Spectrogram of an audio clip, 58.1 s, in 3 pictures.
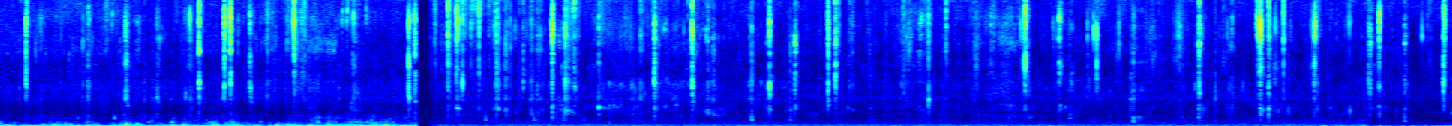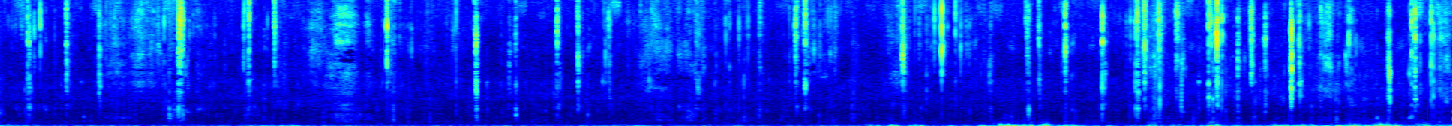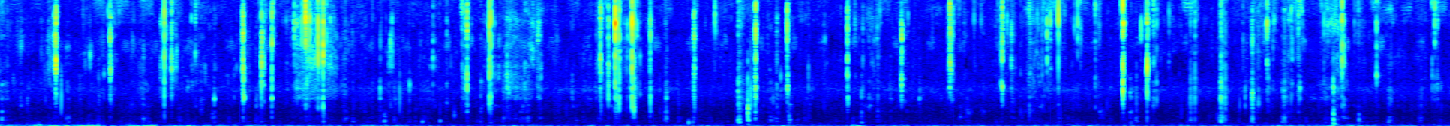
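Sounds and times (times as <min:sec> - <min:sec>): chewing and crunching: 0:00.0 - 0:58.0
crisp fried skin crackling: 0:31.4 - 0:58.0.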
